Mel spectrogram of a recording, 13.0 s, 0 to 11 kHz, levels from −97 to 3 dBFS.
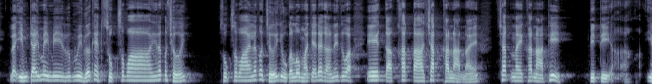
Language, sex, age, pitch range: Thai, male, 60-79, 115-160 Hz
